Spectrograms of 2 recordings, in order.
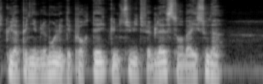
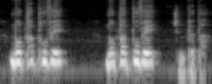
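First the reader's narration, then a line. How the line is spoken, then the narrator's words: Sob-broken voice. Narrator (French): articula la voix, comme entrecoupée par un sanglot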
